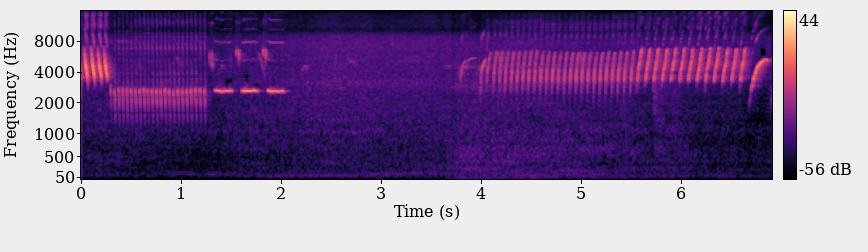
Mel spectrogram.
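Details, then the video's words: Canary singing a training song: a buzzy trill, short clipped whistles, a pause, then a long fast high trill rising slightly in pitch; soft background hiss. "Canary's training song"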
